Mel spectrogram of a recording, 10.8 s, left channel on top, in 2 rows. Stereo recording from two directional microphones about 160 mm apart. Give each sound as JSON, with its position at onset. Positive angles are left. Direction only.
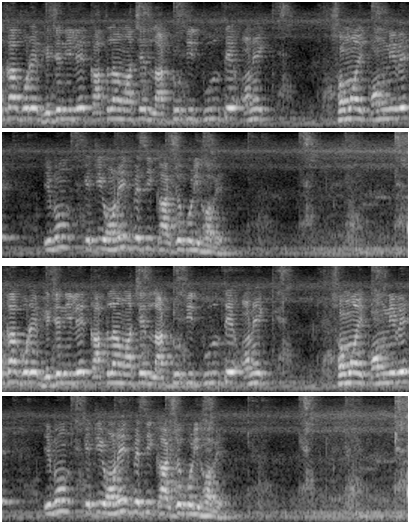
{"t": 0.1, "sound": "a man's voice", "side_deg": 10}
{"t": 4.4, "sound": "a man's voice", "side_deg": 10}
